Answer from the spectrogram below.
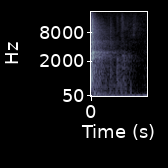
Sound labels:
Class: object falling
